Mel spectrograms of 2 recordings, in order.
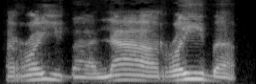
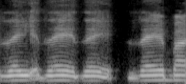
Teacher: لا ایک تو را موٹا پڑھیں گے, باریک نہیں پڑھیں گے, رے رے رے ریبا نہیں پڑھیں گے, ٹھیک ہے.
